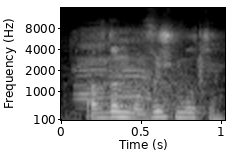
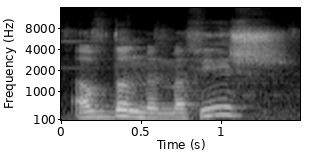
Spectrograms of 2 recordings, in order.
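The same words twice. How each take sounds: First: Said in the usual way. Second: Slow, rising at the end on مفيش; resigned slow repeat; slow drawn-out. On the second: Real, not acted. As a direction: stretch out أفضل من مفيش slowly, lifting the end. Repeats phrase slowly, rising.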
